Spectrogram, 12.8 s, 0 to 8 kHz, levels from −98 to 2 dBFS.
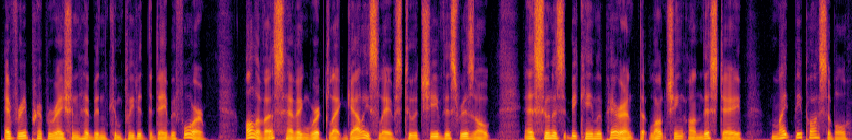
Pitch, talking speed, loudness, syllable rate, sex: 110 Hz, 160 wpm, -18 LUFS, 5.1 syllables/s, male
